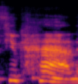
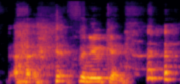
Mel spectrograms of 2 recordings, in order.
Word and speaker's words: Finucan: Jason Finucan, is that how you say it correctly? Close. It's actually Jason Finucan.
